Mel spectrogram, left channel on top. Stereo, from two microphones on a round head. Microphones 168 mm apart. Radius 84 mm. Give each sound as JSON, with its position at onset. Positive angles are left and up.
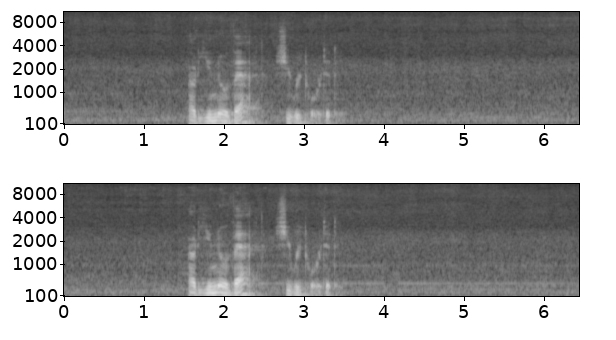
{"t": 1.6, "sound": "a man speaking", "side_deg": -20, "distance_m": 0.9}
